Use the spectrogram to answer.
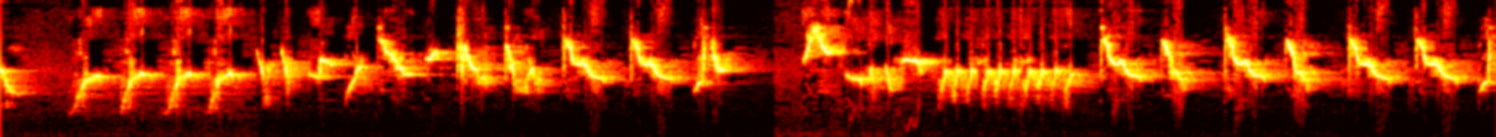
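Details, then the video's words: Mountain white-eye (white-breasted white-eye, Montanus) in full song: an energetic stream of high, squeaky whistled notes with quick up-and-down slurs. One short gap is followed by a buzzier stretch, then more rapid twittering. "Terapi Burung Pleci Dada Putih Gacor | Masteran Pleci Montanus"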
